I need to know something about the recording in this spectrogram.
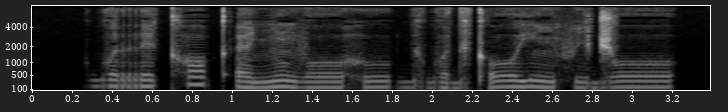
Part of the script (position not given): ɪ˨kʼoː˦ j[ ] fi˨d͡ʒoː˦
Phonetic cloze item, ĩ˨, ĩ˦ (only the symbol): ĩ˨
